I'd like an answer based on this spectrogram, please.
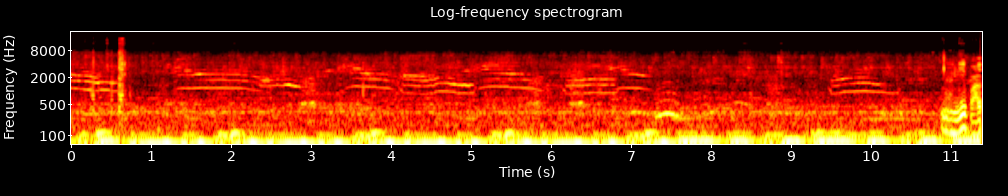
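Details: Afternoon bath of a pet cat, which lets out about eight arched, complaining meows, each rising then falling, spaced a second or two apart over a constant low hum and occasional splashing clatter.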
